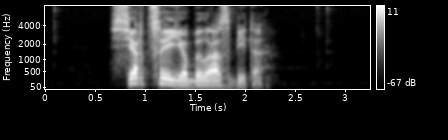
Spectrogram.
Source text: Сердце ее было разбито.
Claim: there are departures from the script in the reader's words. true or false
false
